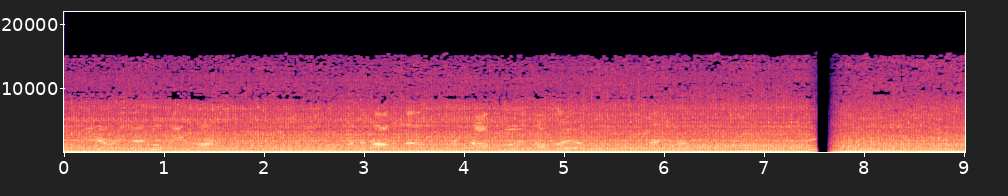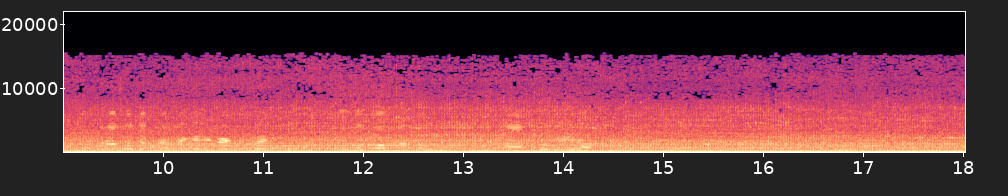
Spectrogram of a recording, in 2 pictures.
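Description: A tractor engine hums steadily nearby.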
